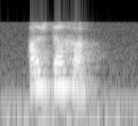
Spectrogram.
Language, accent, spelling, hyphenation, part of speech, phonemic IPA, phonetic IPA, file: Armenian, Eastern Armenian, աժդահա, աժ‧դա‧հա, noun / adjective, /ɑʒdɑˈhɑ/, [ɑʒdɑhɑ́], Hy-աժդահա.ogg
- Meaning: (noun) monstrous giant; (adjective) 1. giant, huge, gigantic, monstrous, gargantuan 2. Herculean, mighty, strapping, brawny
